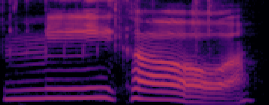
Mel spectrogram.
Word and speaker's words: Miko: This captures the playful and irreverent tone that Code Maiko often uses. Okay. Can we actually fix your pronunciation of Code Miko? It's Code Miko.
